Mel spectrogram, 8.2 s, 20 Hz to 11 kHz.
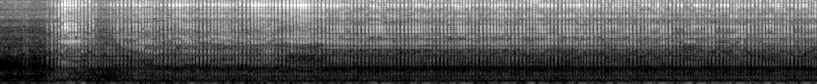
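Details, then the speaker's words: Lego U-joint demo, road mic by the gears, constant motor input: a card flicking the gears gives an uneven pulsing beat about once a second, speeding up as a single U-joint's angle rises toward 20–40°, making the output speed surge. "you should be able to hear that pulsing faster faster faster let's see how much angle this will actually do so the input is totally constant"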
